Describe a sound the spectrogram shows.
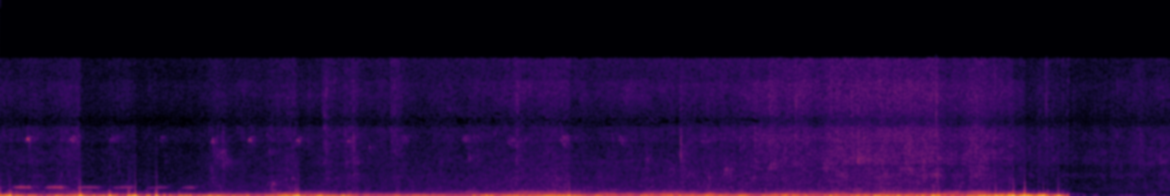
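Water churns and rumbles, heard muffled from underwater.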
